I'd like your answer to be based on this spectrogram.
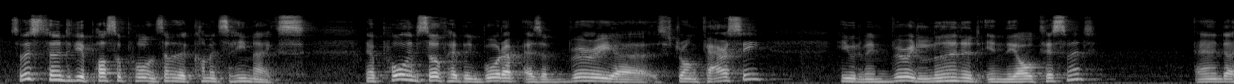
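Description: A man preaching a sermon in an earnest, emphatic way, slowing down to draw out key words. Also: medium pitch, dark tone.

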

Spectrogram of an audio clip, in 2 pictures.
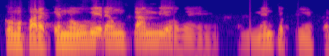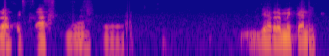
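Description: A man's voice: mid-range voice, normal speed, a little mellow, lo-fi sound, a little hiss or hum. A male guest on a talk show, explaining things in a casual way. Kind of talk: casual chat.

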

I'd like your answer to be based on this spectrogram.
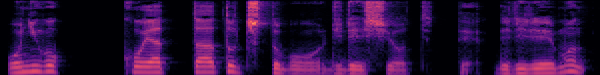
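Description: A man in a casual chat, calm and polite, often answering with short agreements. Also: medium pitch, fast, no echo, clean studio sound.

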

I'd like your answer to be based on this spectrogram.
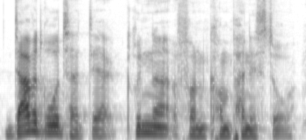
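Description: Male podcast host, mid-pitched, friendly and conversational. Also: a little slow, vocal fry, a little mellow. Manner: friendly, scripted intro, laughs along. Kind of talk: podcast interview.

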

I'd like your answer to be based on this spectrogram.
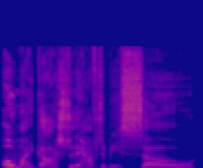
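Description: A chatty woman choir teacher in a relaxed conversation. She talks in an animated way, throwing out rhetorical questions. The sound is dry and close, with no room echo. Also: fairly low pitch, unhurried, vocal fry. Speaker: choir teacher, podcast co-host. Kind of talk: casual chat.

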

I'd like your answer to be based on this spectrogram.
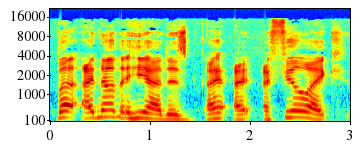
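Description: A man in his twenties chatting casually as podcast co-host, reflective and halting, with fillers and restarts. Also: high-pitched, over a noisy crowd. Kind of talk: casual conversation.

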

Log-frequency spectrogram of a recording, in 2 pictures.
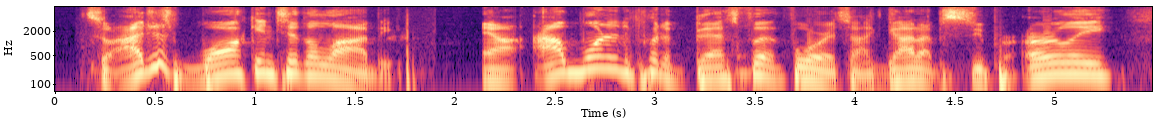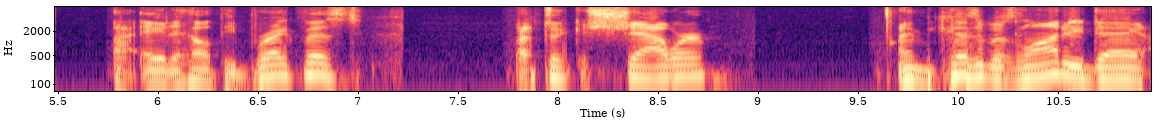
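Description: Young male co-host, casual storyteller, mid pitch, dry recording. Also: dry recording, low-quality recording. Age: young adult. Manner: rambling, self-deprecating storyteller with restarts. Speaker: podcast co-host.

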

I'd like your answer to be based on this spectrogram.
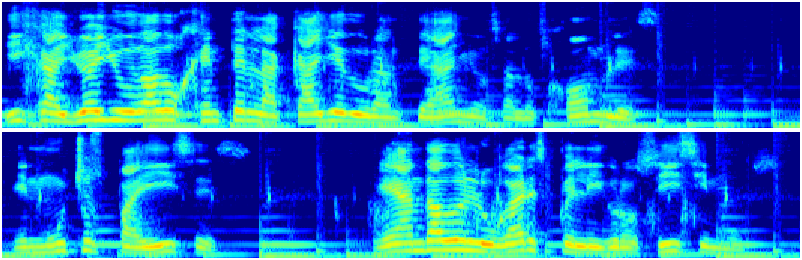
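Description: A man's voice: fairly high pitch, moderate pace, a bit bright, soft background music. A man talking to his daughter in a casual heart-to-heart, earnest and preachy, lecturing her about humility. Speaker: father giving advice.

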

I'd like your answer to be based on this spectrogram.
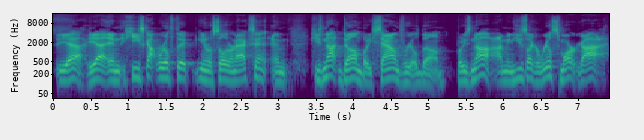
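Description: A man's voice: medium pitch, moderate pace, few pauses, fairly bright tone. A man talking as a podcast guest, telling crude stories in a loose, laughing way. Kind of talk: casual comedic podcast chat.

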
